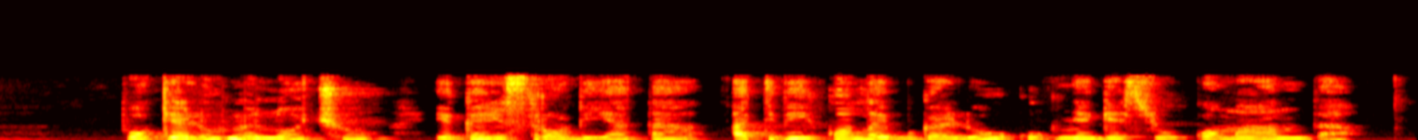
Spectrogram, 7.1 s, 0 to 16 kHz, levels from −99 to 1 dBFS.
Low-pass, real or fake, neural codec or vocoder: 7.2 kHz; real; none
